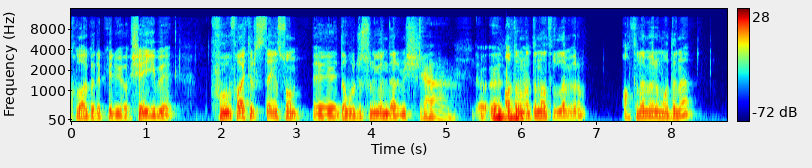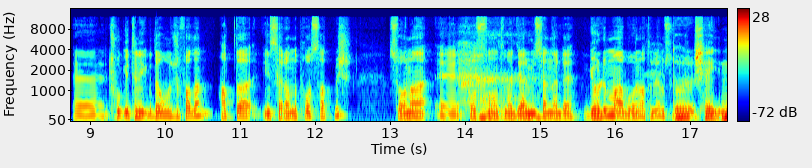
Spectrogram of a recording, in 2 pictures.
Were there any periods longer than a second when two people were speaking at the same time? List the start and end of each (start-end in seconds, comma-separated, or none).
13.8-15.2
